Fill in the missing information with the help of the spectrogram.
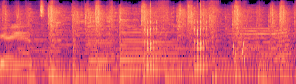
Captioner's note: pig oinking; upbeat music continues; graphics popping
